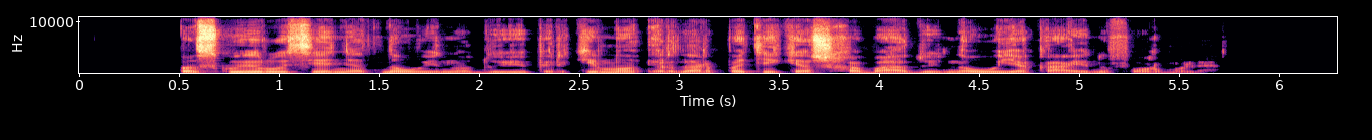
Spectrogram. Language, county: Lithuanian, Vilnius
